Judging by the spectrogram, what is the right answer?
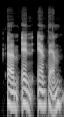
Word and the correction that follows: athame: Oh, and athame. – Athame, yes. I can never ever remember how to pronounce that.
